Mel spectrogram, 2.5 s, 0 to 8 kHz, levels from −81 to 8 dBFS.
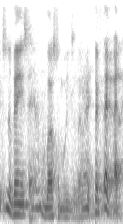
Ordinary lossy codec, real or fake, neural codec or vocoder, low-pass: none; fake; codec, 16 kHz, 1 kbps, FreqCodec, larger model; 7.2 kHz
